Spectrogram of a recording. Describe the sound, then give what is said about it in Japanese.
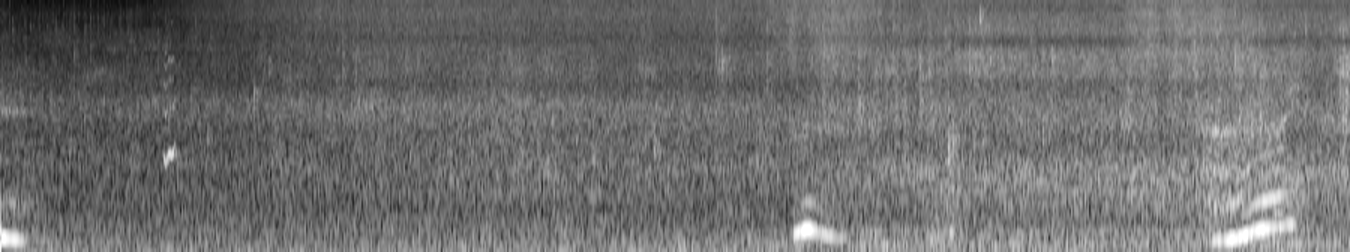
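Shower running, with water spraying in a steady, even hiss that continues throughout and stays fairly faint, with a few brief squeaky sounds over it. “そうしたらシャワーを出しまして、”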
